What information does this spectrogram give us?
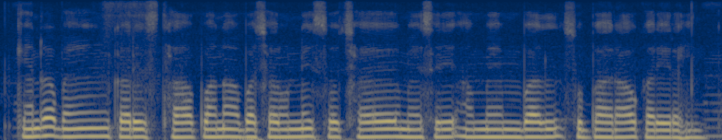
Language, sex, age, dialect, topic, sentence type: Chhattisgarhi, male, 36-40, Northern/Bhandar, banking, statement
